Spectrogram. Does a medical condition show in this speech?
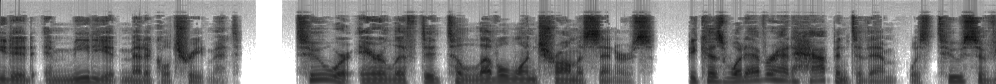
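No.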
